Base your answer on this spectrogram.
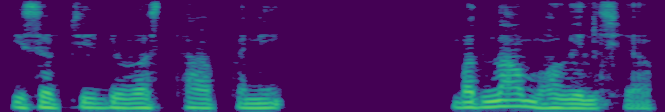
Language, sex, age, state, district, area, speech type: Maithili, male, 30-45, Bihar, Saharsa, rural, spontaneous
